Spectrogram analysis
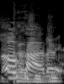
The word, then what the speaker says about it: Okada: It's Okada.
